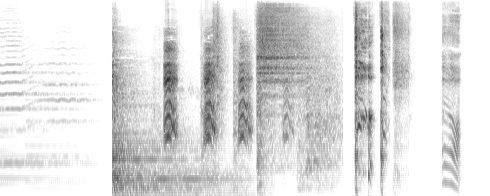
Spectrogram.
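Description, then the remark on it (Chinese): A string of harsh, raspy coughs in uneven bursts, loud and hoarse with a croaking edge, coming after a brief steady tone at the start. No one speaks. “咳嗽，老公，你说我要不要隔离啊？”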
